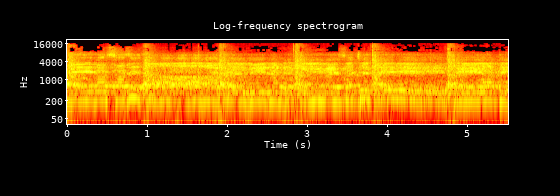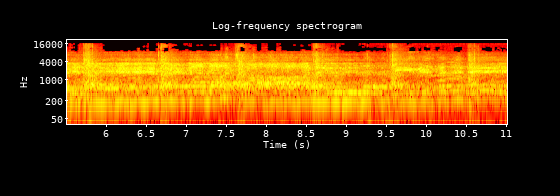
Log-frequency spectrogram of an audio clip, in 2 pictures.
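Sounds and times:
chest-beating slaps: 0.0 - 10.8
man chanting a lament: 0.0 - 11.0.

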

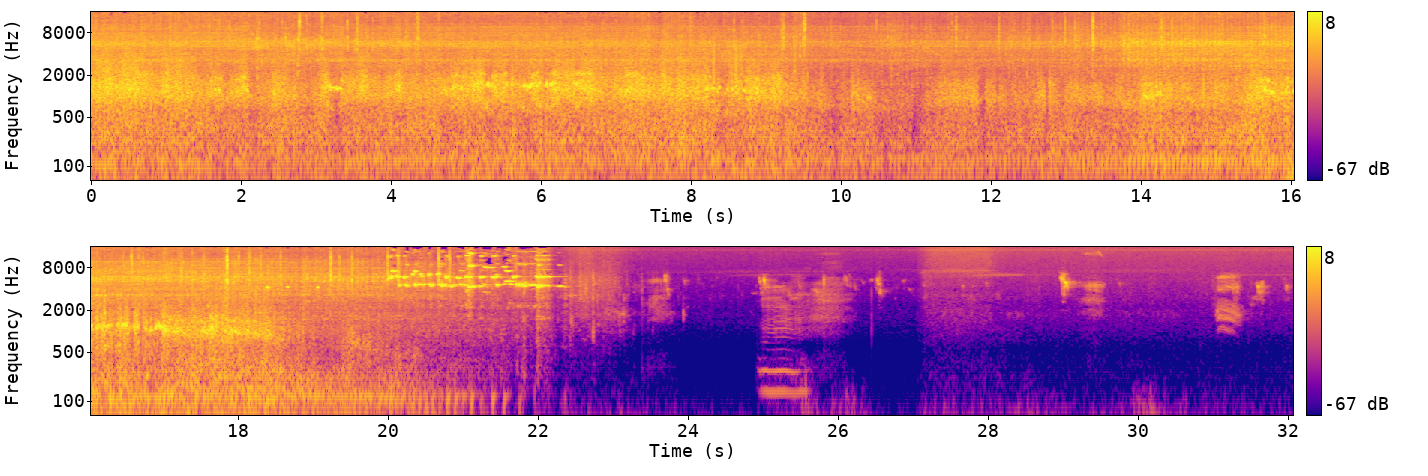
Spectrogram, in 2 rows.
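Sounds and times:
small motorcycle engine running: 0.0 - 22.0
wind noise on microphone: 0.0 - 22.0, 29.8 - 30.6
birds chirping: 18.2 - 22.6, 24.8 - 27.1.

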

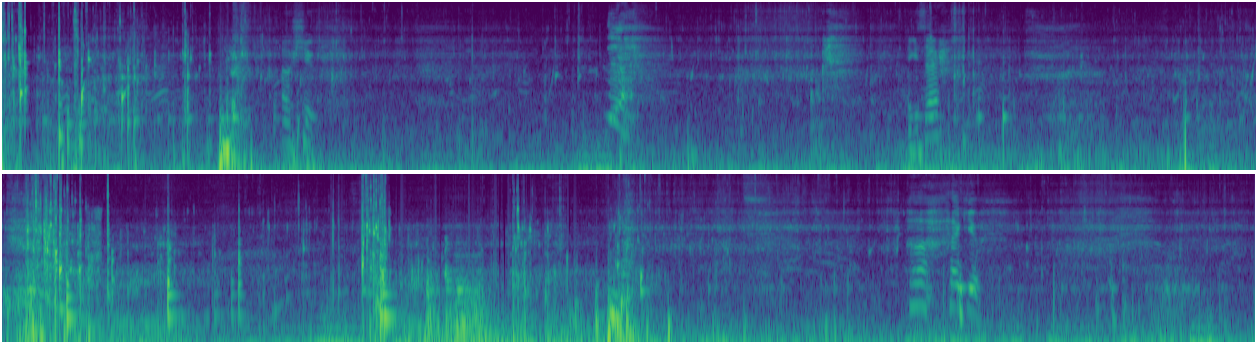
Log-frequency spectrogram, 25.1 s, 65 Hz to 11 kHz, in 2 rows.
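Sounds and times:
water sloshing and splashing: 0.0 - 25.0
steady low rumble: 8.8 - 21.4
loud splashes: 12.5 - 13.7.

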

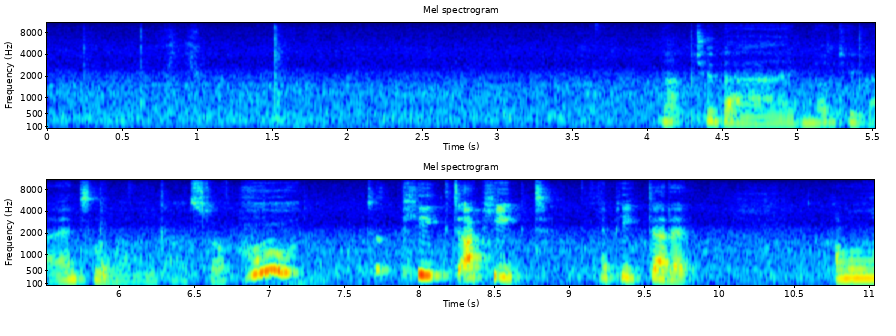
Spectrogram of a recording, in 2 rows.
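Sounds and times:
steady low hiss: 0.0 - 11.0.

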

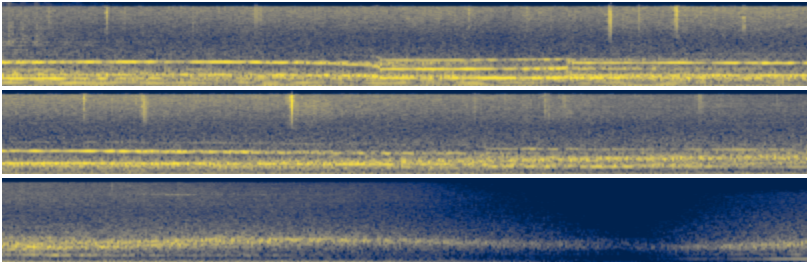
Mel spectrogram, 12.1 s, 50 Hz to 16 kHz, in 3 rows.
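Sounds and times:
wolves howling: 0.0 - 9.2
low steady drone: 0.0 - 10.5.

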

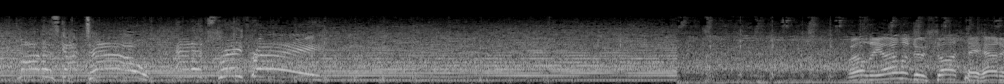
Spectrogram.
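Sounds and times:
arena goal horn: 0.0 - 6.8
crowd cheering: 0.0 - 10.0.

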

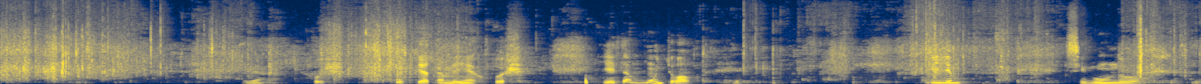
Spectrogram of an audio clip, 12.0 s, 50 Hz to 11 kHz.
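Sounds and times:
corn leaves rustling: 0.0 - 4.8, 8.2 - 12.0.

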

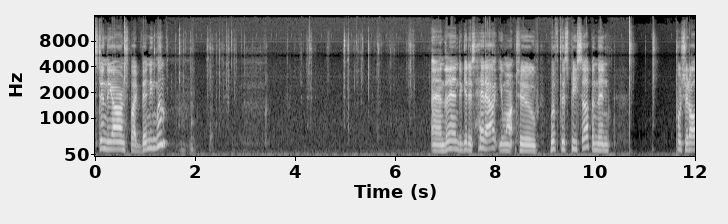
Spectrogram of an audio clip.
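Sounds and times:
plastic toy joints clicking: 3.8 - 6.4.

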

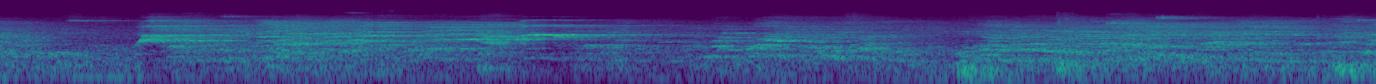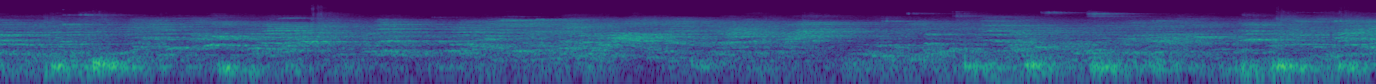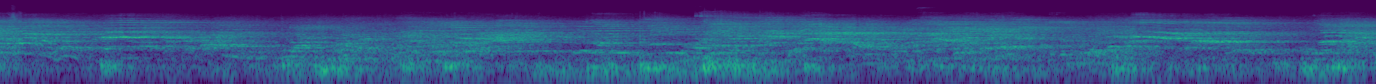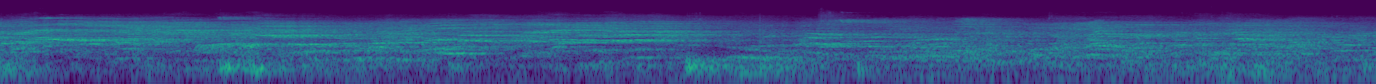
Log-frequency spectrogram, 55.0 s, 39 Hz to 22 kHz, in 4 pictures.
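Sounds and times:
indistinct chatter echoing: 0.0 - 55.0
balls bouncing on hard floor: 26.5 - 27.3, 33.9 - 35.7.

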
